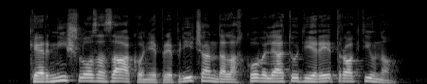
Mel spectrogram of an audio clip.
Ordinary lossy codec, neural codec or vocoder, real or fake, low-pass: none; vocoder, 44.1 kHz, 128 mel bands every 512 samples, BigVGAN v2; fake; 14.4 kHz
